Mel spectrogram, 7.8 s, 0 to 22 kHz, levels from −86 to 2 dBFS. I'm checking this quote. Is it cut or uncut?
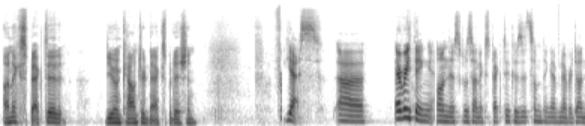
cut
